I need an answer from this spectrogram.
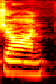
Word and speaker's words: Jean: Yeah, she's named John. John Boob. But it's spelled like Jean, yeah.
